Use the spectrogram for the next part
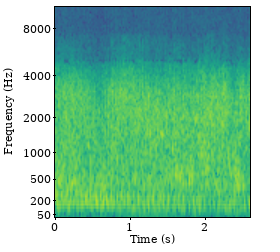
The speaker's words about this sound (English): I'll idle the motor while you jump off.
